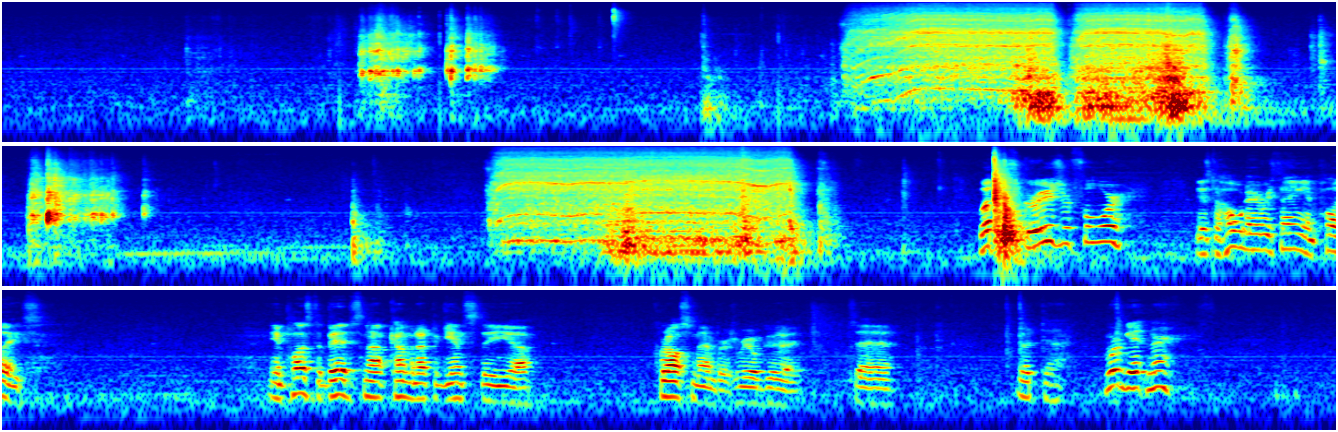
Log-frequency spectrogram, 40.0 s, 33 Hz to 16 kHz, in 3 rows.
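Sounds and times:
cordless drill driving screws: 8.4s - 12.5s, 18.2s - 21.4s.

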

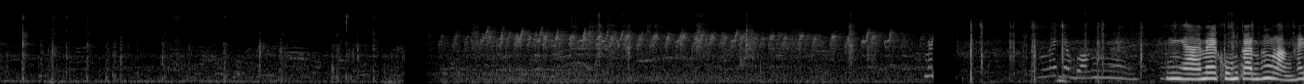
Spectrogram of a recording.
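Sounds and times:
birds and insects chirping: 4.2s - 9.4s.

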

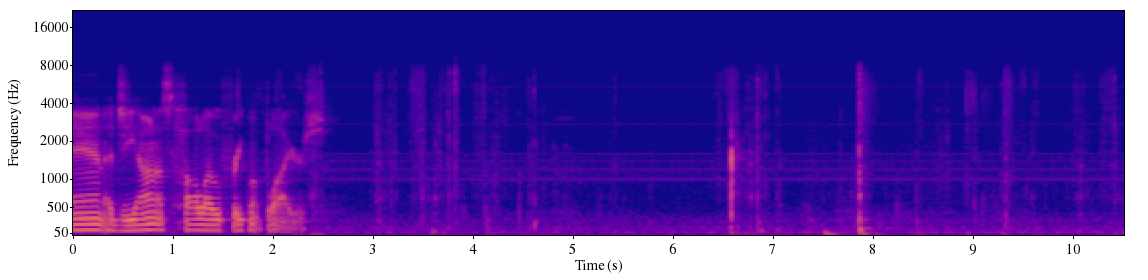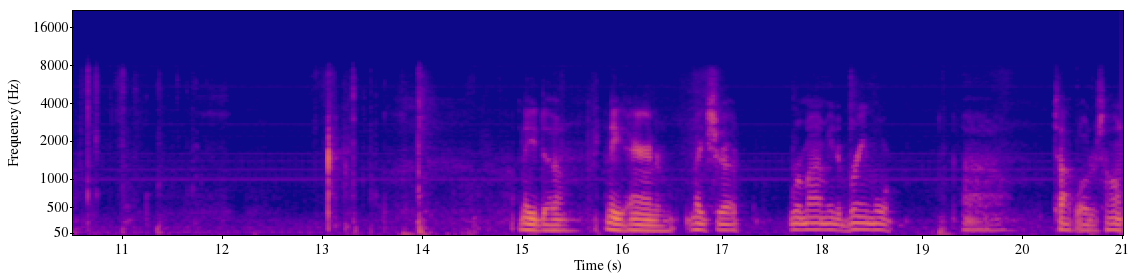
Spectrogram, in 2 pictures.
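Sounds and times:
trading cards clicking and tapping: 13.0s - 14.2s.

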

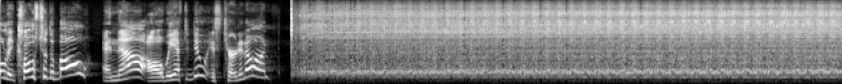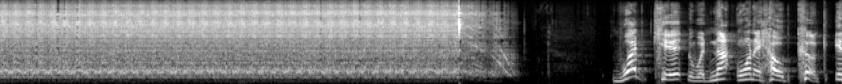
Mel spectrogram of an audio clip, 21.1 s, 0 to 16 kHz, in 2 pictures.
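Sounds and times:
electric slicer shredding potato: 3.6s - 17.0s.

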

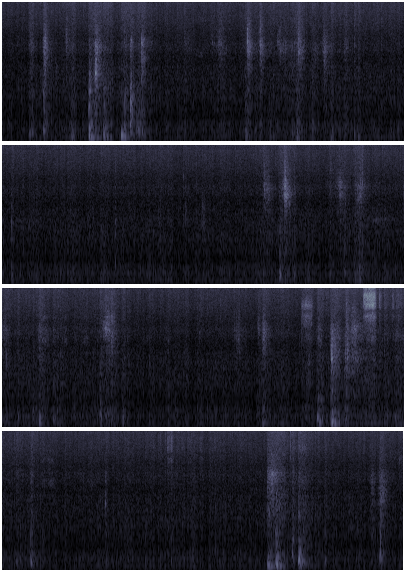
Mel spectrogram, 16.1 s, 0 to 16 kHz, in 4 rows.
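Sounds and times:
faint low hum: 0.0s - 16.0s
cat paws scrabbling on floor: 0.2s - 3.6s, 6.6s - 9.4s, 10.3s - 12.6s.

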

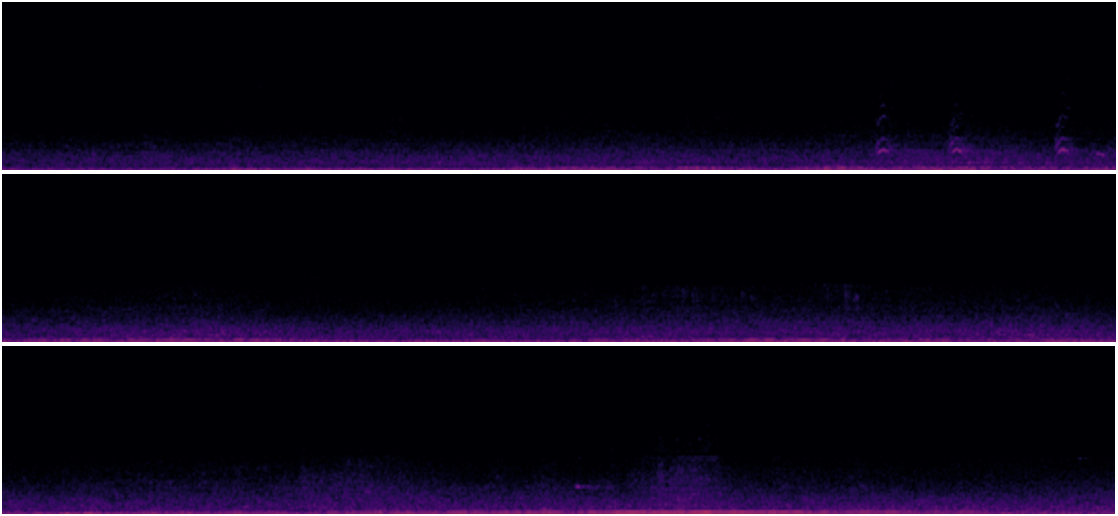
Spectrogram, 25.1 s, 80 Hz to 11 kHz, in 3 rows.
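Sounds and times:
crow cawing: 7.9s - 8.1s.

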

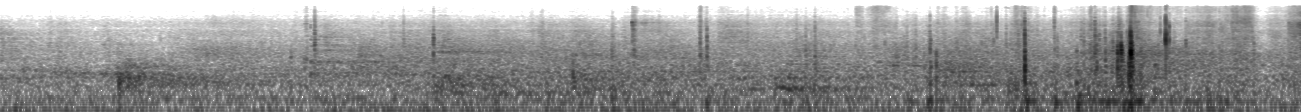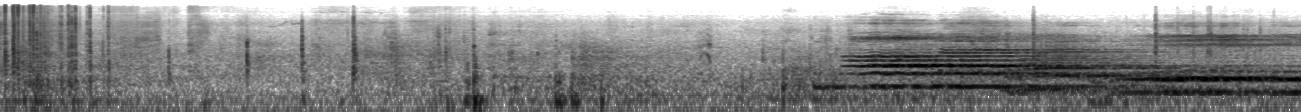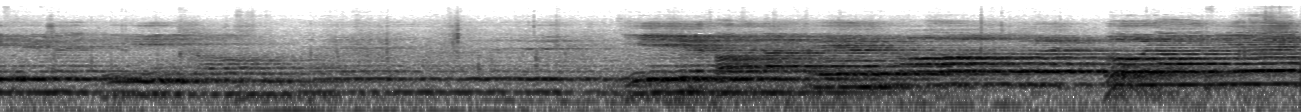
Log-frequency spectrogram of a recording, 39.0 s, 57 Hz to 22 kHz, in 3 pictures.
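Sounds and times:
liturgical chant singing: 21.1s - 39.0s.

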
